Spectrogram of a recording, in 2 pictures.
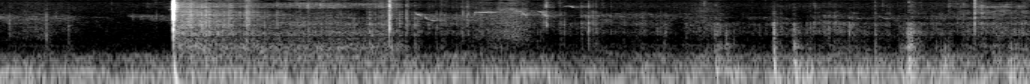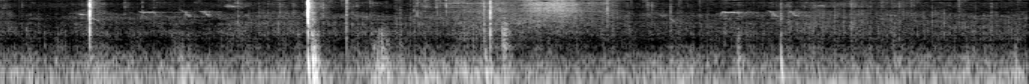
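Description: Several sharp, separate cracks or snaps, the loudest about a second in and another a little before seven seconds, over a low steady rumble.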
